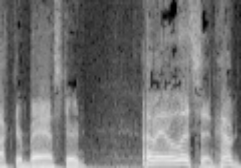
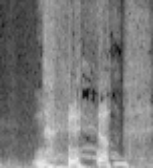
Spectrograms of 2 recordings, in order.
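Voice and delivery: laughing; 11 semitones higher than usual. Real, not acted. Teasing co-host after a friendly jab.

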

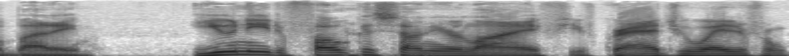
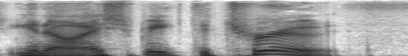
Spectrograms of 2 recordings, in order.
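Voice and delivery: ordinary delivery

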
